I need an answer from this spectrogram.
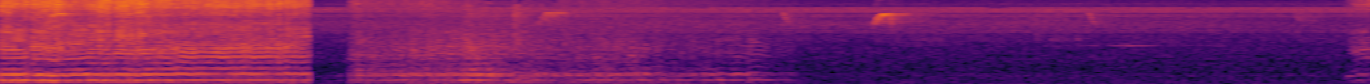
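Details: A strong bee hum for about a second and a half, then a softer buzz fading away into near quiet with a few faint high bird chirps.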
